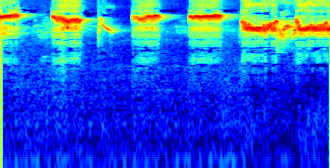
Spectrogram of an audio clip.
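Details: Jalak rio-rio myna in vigorous song for training songbirds like cucak ijo and murai borneo: short harsh buzzy notes at half-second intervals, then a long continuous grating rasp.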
